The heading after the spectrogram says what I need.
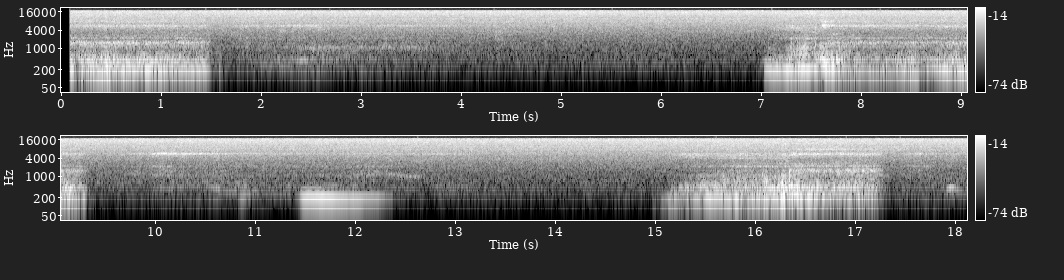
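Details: Sleeping dog snoring: slow, rumbling snores on each breath with pauses between, about eight a minute.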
